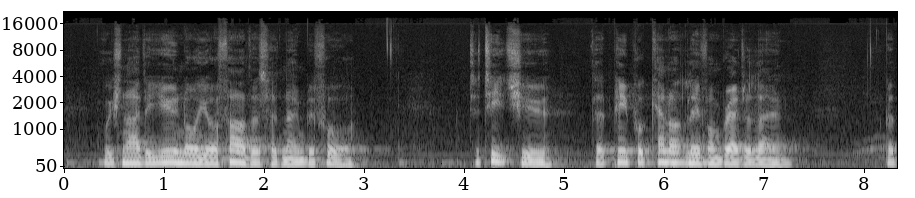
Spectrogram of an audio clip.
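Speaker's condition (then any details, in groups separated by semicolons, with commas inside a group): Parkinson's; Parkinson's exercise programmes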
